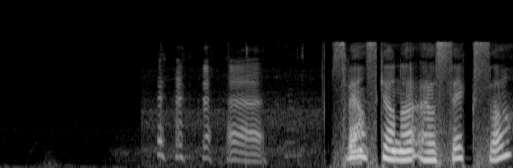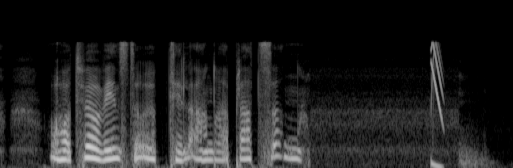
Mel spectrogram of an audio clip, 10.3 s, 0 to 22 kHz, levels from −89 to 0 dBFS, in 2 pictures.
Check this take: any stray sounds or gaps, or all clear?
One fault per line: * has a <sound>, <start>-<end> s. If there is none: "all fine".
* has a laugh, 1.6-3.1 s
* has a chirp, 9.4-9.6 s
